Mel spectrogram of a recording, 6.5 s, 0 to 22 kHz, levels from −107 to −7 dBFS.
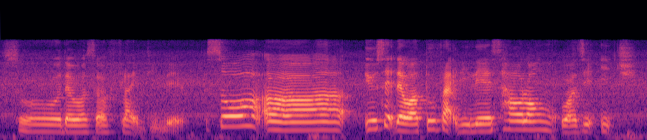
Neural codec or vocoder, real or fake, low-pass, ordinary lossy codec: none; real; none; none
